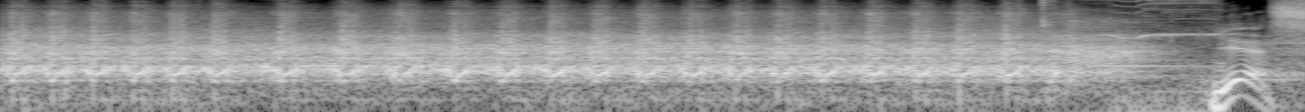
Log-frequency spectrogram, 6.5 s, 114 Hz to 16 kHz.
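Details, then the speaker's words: Wrecked 2011 Suzuki Hayabusa GSX1300R, long sat outside with corrosion, clutch held: starter whirs steadily for about five seconds but never fires; suspects bad gas in tank, maybe fuel pump; milky oil and pressurized radiator noted. "we got something. We got something. But it's not firing up. It's got some bad gas in the tank."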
